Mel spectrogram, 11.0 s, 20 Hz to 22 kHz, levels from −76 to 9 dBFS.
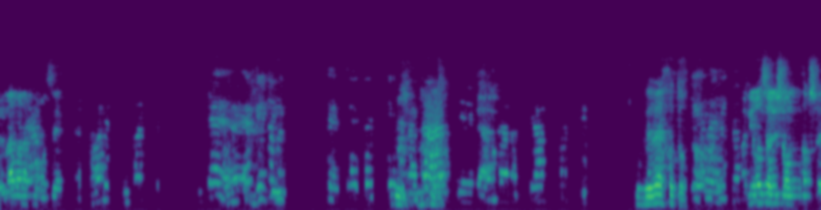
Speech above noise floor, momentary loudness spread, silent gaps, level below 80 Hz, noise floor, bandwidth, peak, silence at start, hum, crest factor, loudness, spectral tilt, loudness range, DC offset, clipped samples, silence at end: over 67 dB; 20 LU; none; -76 dBFS; under -90 dBFS; 7.6 kHz; -4 dBFS; 0 s; none; 22 dB; -25 LUFS; -4 dB/octave; 10 LU; under 0.1%; under 0.1%; 0 s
